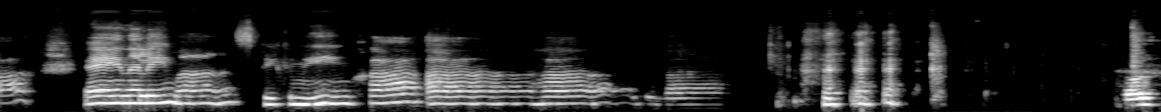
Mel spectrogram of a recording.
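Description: A woman singing unaccompanied, holding long notes with vibrato, her phrase ending about five seconds in. A quick run of short, sharp sounds follows.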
